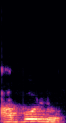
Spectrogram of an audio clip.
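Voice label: "abolo", Nigerian Pidgin, female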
